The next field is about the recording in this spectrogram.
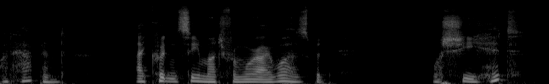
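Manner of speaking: very quiet, hushed voice. A game master voices Shala stepping up beside a player: Shala speaking very quietly. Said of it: "she'd say very quietly".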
